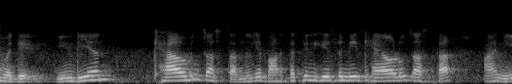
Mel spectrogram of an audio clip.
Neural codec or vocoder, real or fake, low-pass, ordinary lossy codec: codec, 24 kHz, 0.9 kbps, WavTokenizer, medium speech release version 2; fake; 5.4 kHz; none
